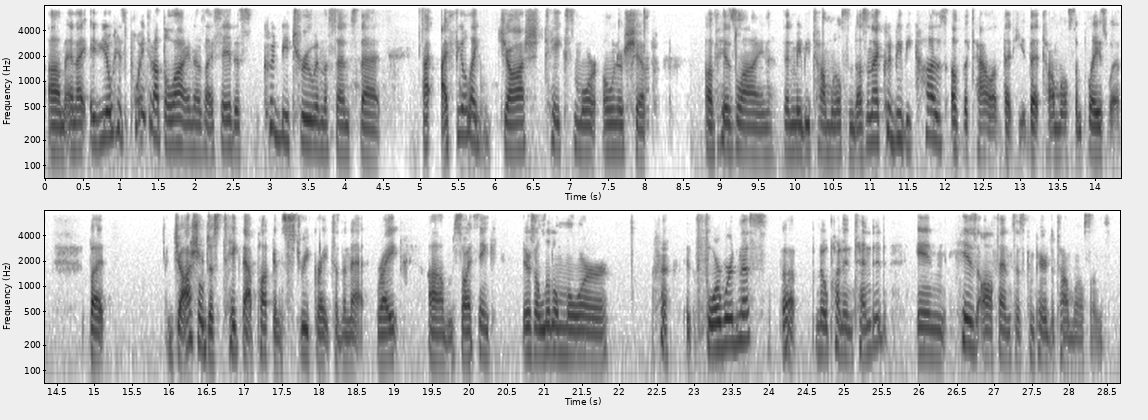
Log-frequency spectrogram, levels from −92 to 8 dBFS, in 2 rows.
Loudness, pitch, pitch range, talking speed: -22 LUFS, 160 Hz, 145-185 Hz, 185 wpm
